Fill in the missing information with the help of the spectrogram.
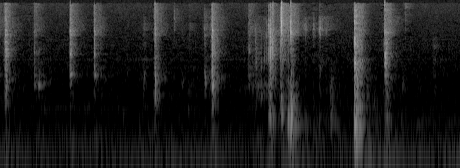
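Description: A utility knife blade scrapes and shaves crunchy flakes off a hand-sized, solid, pale pink dried bar of soap held in the hand, with the bar turned during the stretch. About eleven short, crisp, bright crunching clicks are heard at uneven intervals over a quiet low hum, each dying away almost at once.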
